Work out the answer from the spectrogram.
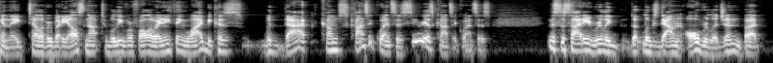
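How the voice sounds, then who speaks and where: A middle-aged man from Siberia with a Russian accent, telling his life story in a halting, reflective, conversational way as a podcast guest. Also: fairly low pitch, vocal fry, fairly bright tone.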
